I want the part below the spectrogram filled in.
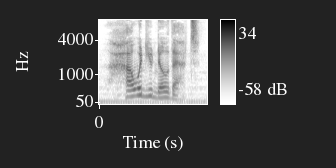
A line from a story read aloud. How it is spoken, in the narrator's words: Stan stammered nervously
